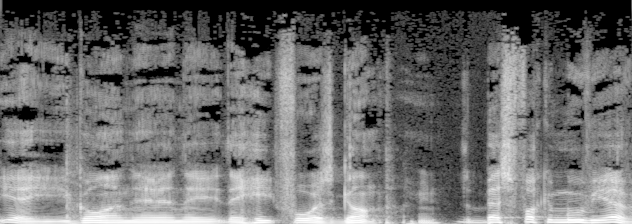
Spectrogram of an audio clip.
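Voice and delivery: put-on laid-on, silly New York accent. Retelling a movie scene where Ray Romano explains avoiding the internet: silly New York accent. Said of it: "in his, like, silly New York accents".

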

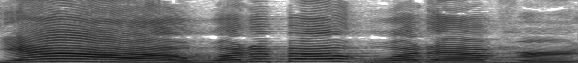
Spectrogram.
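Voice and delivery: very loud talking.

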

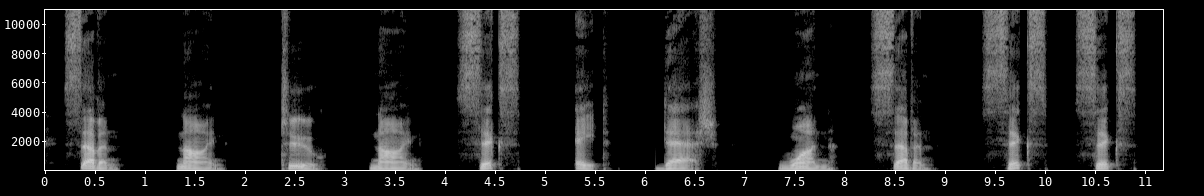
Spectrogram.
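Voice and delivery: slow, deliberate, careful reading of each digit. Host giving listeners the league code, reading numbers slowly. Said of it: "I'm going to read them slowly".

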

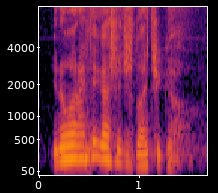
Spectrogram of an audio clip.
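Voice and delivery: quiet, soft, composed and calm voice. Telling how he let her go in a little calm voice: calm, Martha-ish voice. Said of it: "I did the little calm voice".

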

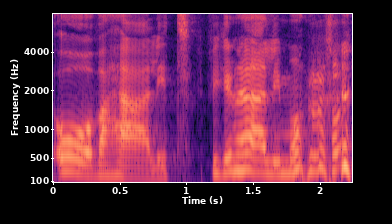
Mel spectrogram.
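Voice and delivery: put-on ironic, sarcastic delight. Imitating what the listener says in the morning when annoyed, mock-ironic remark. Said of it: "säger så här ironiskt".

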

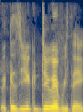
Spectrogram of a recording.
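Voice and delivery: excited, incredulous mock voice, high and loud.

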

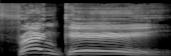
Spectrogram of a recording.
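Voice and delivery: booming, high-pitched giant plant creature voice. Reading a children's story, the giant plant creature calls to the boy: booming creature voice. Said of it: "It boomed".

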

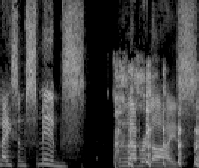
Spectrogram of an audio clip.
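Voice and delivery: put-on British accent. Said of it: "offended many people with a British accent".

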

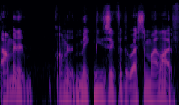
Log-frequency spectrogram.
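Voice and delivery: ordinary talk

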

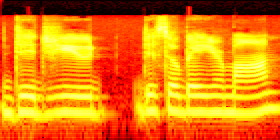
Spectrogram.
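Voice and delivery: plain

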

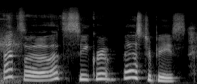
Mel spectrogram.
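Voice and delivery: high-pitched mocking impression. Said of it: "I'm not one of those people who says".

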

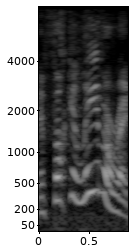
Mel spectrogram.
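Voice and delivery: play-acted furious yell, very loud and very high. Speaker retells reacting to a heckler at a wrestling show, retelling getting pissed off. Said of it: "Now I get pissed".

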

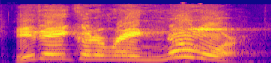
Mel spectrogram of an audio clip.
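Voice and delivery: very high-pitched, very loud yell. Retelling telling a man the rain will stop: imitating own past yell. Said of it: "I yelled at him".

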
